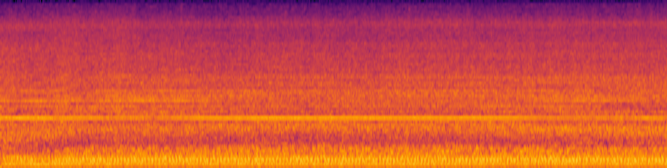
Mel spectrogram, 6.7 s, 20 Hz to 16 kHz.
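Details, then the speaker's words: Generac Guardian 16kW standby generator running on gas after refurbishment, carrying close to 6,000 W of heaters: a steady, even drone with a constant hum holding speed, no surging or hunting, healthy under load and not hesitating. "foreign under close to 6 000 Watts didn't even hesitate I think I like this machine"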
